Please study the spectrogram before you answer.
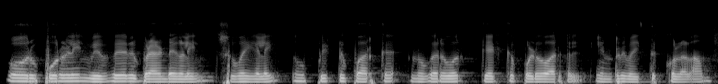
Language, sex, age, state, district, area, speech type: Tamil, male, 18-30, Tamil Nadu, Tiruppur, urban, read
